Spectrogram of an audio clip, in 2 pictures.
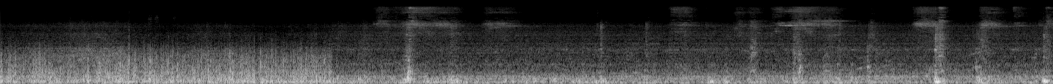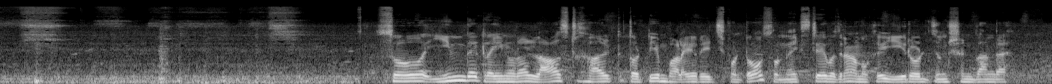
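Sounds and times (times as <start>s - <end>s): rushing wind noise: 0.0s - 14.3s
train wheels rumbling on rail: 0.0s - 21.0s.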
